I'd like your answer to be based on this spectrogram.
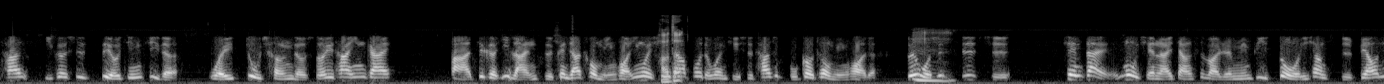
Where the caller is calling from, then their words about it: Hubei, China; 我来自湖北。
